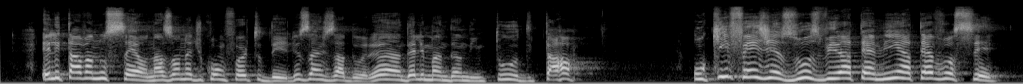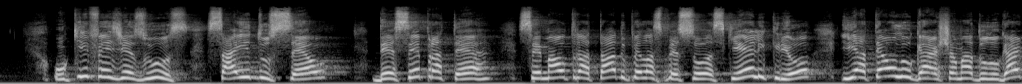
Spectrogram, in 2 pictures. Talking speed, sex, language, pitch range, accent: 155 wpm, male, Portuguese, 235-290 Hz, Brazilian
